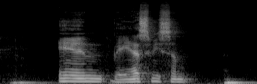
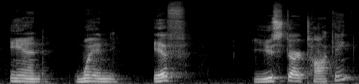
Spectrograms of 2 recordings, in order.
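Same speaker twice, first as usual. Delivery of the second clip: slow, louder, each word pressed; pointed warning; 3 semitones higher, 4 dB louder, much slower than usual. Retold or imitated. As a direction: lay down the rule to the committee. Lecturing the committee chairman.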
